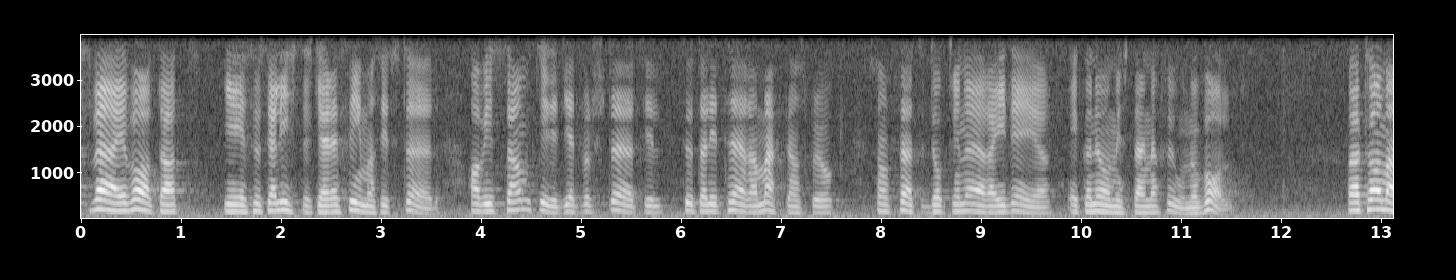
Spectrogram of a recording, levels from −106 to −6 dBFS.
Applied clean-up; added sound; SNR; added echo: none; none; none; none.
